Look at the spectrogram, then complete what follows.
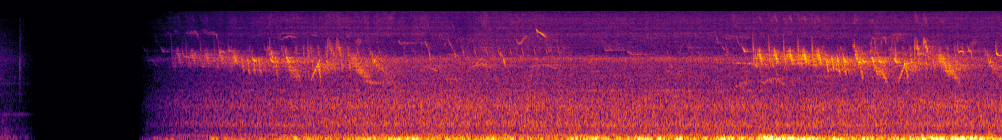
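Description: Songbirds chirping over a steady rushing noise with a low rumble, fading in after about a second and a half of silence.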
